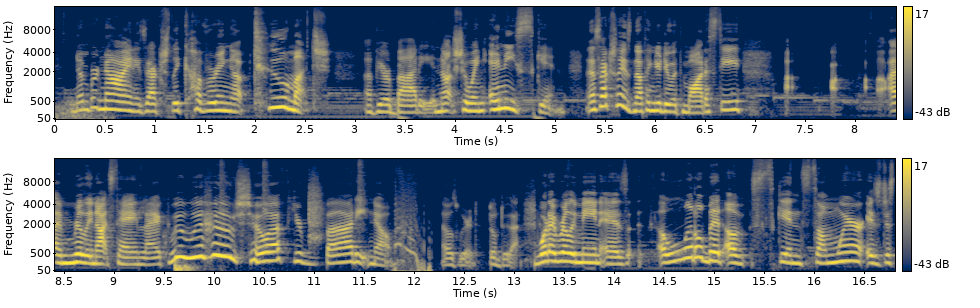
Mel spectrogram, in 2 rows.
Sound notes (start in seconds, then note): 11.7 record scratch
